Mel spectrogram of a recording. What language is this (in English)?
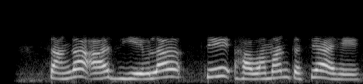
Marathi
